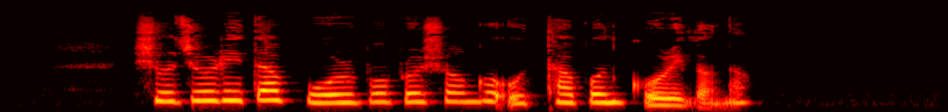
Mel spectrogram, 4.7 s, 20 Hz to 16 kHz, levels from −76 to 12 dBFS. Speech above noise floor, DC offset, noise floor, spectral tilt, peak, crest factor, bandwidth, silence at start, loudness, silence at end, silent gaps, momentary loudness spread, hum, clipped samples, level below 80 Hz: 49 dB; under 0.1%; -71 dBFS; -5 dB/octave; -6 dBFS; 16 dB; 10.5 kHz; 0.7 s; -22 LUFS; 1 s; none; 11 LU; none; under 0.1%; -74 dBFS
